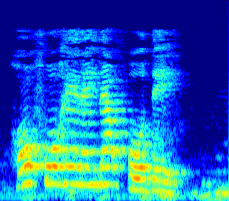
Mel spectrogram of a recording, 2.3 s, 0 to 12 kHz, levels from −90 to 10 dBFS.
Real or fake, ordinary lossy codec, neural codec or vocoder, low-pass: real; MP3, 48 kbps; none; 7.2 kHz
